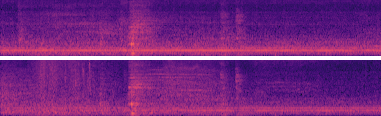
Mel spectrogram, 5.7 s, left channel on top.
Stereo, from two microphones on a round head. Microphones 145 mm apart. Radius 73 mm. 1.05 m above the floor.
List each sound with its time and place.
1.5 s a cupboard door: 75° right (ahead or behind), 4.5 m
